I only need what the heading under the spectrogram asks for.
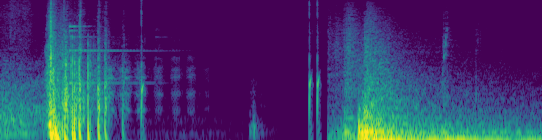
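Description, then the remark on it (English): Two short, nasal sheep bleats from a video game, fairly loud, separated by a brief silence with a faint soft thud between them; a pink sheep found in the wild right behind the player. “Oh wow, there's one right behind me, what are the chances?”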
